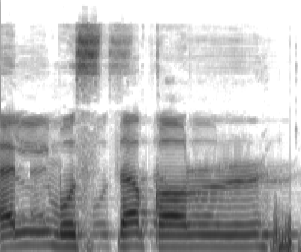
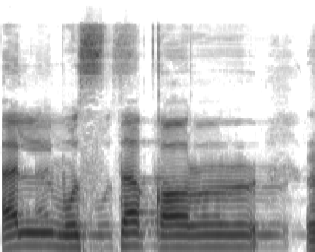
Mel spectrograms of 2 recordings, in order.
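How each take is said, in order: First: The word ends on a bare r consonant. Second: The word ends on a bare r consonant.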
